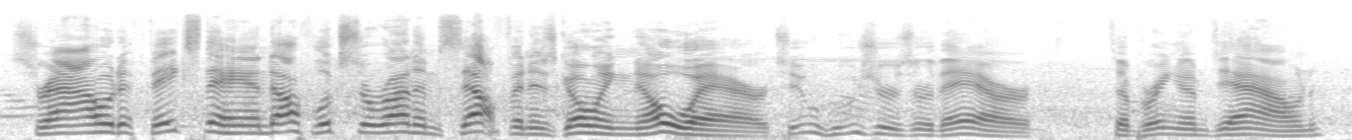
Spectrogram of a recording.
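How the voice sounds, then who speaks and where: A man doing live radio play-by-play, moving between measured setup and urgent calls. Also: high voice, fairly bright tone. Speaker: play-by-play sports announcer. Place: outdoor stadium broadcast position. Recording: background noise of an outdoor stadium.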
